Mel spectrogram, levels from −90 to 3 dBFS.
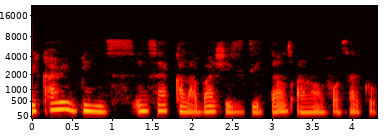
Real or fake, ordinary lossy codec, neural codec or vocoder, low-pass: real; none; none; 7.2 kHz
